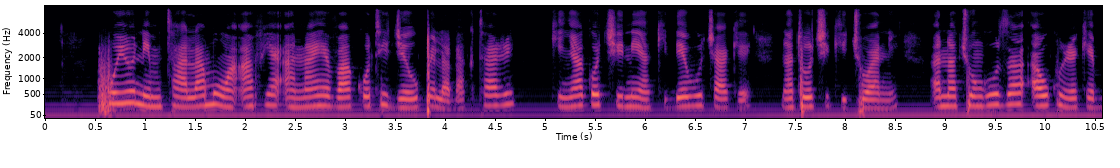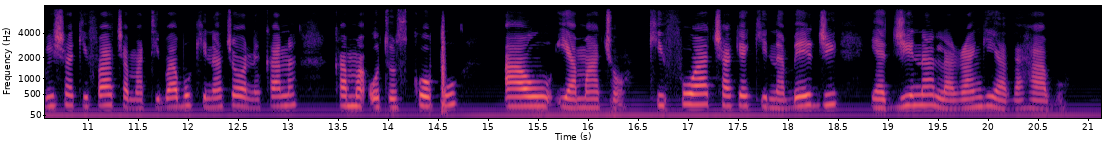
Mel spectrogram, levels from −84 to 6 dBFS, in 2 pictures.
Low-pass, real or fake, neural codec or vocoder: 7.2 kHz; real; none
